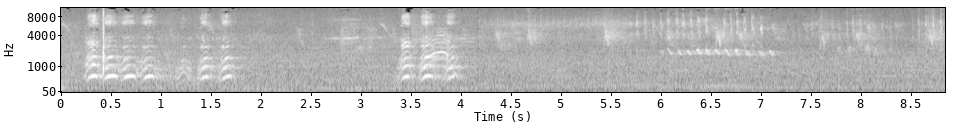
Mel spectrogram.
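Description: A dog barking in quick runs of sharp, high barks: four, then two, then three more a couple of seconds later.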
